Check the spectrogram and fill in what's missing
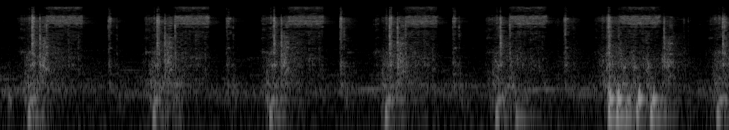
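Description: A motorcycle being repaired has its starter cranked in rapid rhythmic bursts, the whirring cycles repeating about every half second without the engine catching, loud and close with no talk.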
